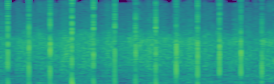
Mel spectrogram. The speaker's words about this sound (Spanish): Aplaudan ustedes.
